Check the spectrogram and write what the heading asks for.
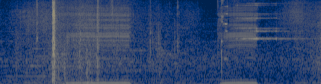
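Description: A mobile phone vibrating with an incoming call: a low buzz in pulses of about a second. Two buzzes fall here, the second cut short as the call is answered. A sharp click comes just before the first buzz.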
